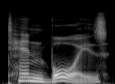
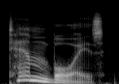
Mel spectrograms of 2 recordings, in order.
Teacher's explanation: ten boys can sound like tem boys because the N changes to match the B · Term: assimilation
